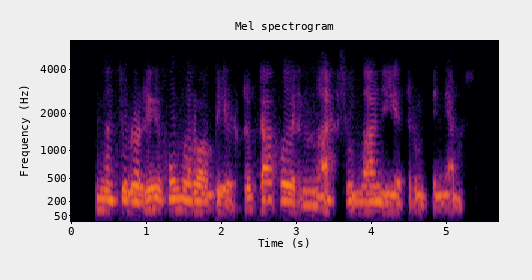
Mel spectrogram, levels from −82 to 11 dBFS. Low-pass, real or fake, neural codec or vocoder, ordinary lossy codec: 5.4 kHz; fake; codec, 16 kHz, 1 kbps, FreqCodec, smaller model; MP3, 32 kbps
